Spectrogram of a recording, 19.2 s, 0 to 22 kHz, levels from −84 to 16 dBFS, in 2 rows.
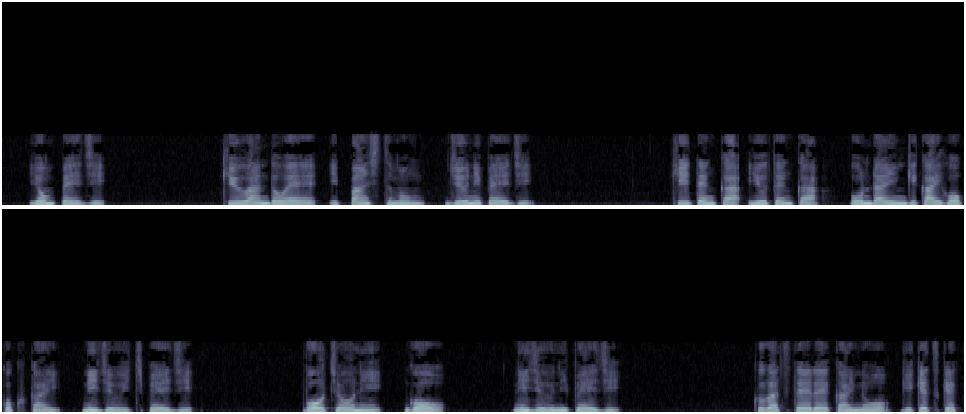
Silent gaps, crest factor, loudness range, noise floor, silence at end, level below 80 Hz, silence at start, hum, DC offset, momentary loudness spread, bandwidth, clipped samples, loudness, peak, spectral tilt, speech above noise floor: none; 18 dB; 3 LU; -71 dBFS; 0.1 s; -64 dBFS; 0.3 s; none; under 0.1%; 10 LU; 8 kHz; under 0.1%; -24 LUFS; -8 dBFS; -7 dB/octave; 48 dB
